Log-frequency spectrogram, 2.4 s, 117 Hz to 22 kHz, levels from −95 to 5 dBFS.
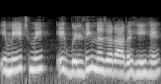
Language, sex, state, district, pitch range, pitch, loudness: Hindi, female, Uttar Pradesh, Muzaffarnagar, 240-295 Hz, 270 Hz, -12 LUFS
